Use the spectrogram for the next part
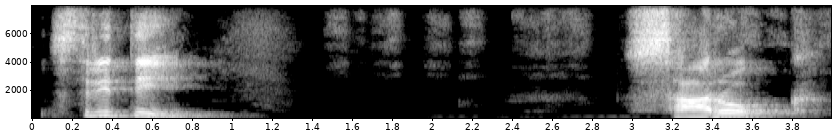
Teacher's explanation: আদিতে যখন ম ফলা বসছে তালবস হোক দন্তস হোক যেখানেই হোক এই ম ফলা আদিতে যখন বসে গেল তখন সেটা রূপ নিচ্ছে অনুনাসিকের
